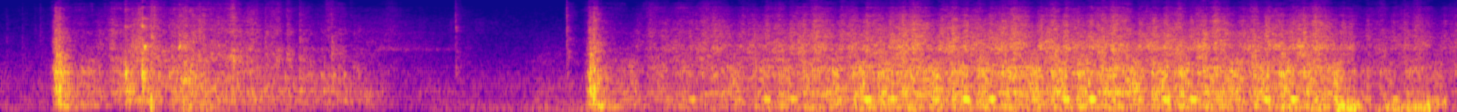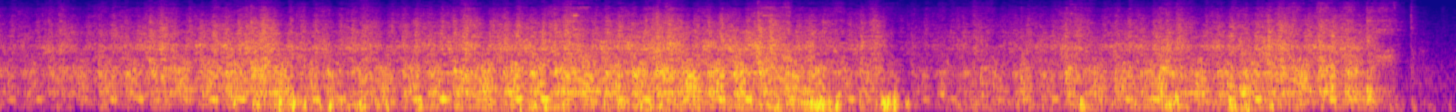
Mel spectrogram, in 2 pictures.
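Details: VW Bus flat-four after new fuel lines: starter churns in a couple of short bursts, then it catches and settles into a steady, even chuffing idle, though fuel leaks at the fuel pump; normal cranking and start.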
